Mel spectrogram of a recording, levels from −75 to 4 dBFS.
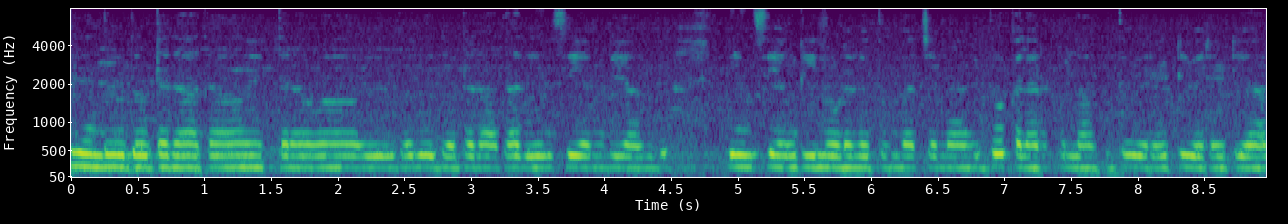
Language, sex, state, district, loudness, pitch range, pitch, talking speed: Kannada, female, Karnataka, Raichur, -15 LUFS, 200-210 Hz, 205 Hz, 120 wpm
